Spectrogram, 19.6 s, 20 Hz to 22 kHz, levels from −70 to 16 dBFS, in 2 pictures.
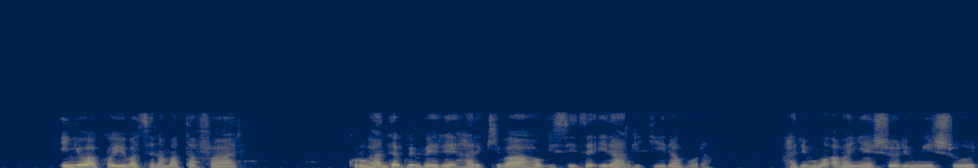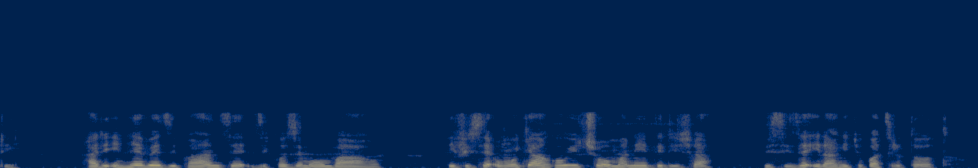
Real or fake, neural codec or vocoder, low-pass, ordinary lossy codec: real; none; 7.2 kHz; AAC, 32 kbps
